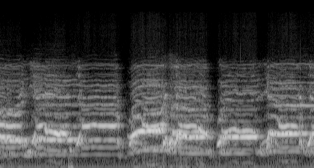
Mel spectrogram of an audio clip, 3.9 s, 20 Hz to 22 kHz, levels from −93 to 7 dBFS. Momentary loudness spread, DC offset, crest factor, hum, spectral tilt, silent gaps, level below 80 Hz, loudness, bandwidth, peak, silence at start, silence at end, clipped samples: 5 LU; under 0.1%; 10 dB; none; -5 dB/octave; none; -50 dBFS; -18 LUFS; 5.6 kHz; -6 dBFS; 0 s; 0 s; under 0.1%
